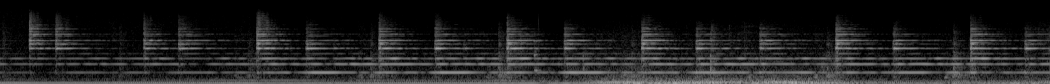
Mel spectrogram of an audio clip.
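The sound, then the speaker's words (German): Church bells ring for the last rosary in a steady, bright peal of many overlapping strikes at an even pace. A low rumble joins in the second half. “Es läutet schon zum letzten Rosenkranz.”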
